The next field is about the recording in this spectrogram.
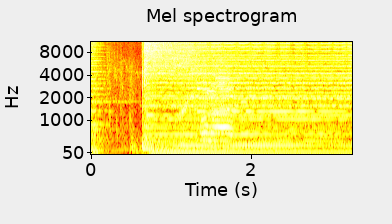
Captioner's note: in Spanish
